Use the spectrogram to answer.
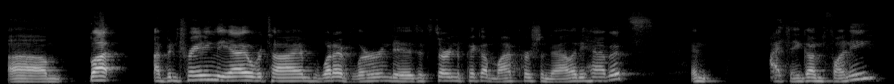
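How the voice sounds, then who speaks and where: The speaker, a middle-aged man at a conference, talks to the audience from the stage at normal speed with a fairly high pitch. His delivery is casual and self-effacing, peppered with fillers and restarts.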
